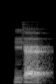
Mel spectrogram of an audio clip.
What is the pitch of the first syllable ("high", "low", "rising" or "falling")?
low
